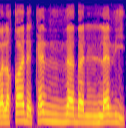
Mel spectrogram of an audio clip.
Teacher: Lepas tu jaga huruf dzal, keluarkan lidah, jaga sabdu.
